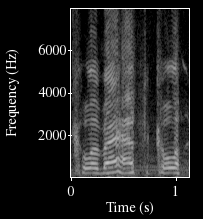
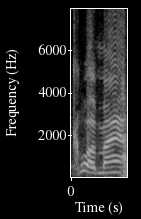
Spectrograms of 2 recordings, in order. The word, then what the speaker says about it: Klamath: It's pronounced Klamath. Klamath Falls. I said Klamath.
